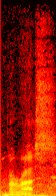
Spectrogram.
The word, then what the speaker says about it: Barush: That's Dylan Barush that came on. Pretty sure I butchered that pronunciation. Barush is the pronunciation.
